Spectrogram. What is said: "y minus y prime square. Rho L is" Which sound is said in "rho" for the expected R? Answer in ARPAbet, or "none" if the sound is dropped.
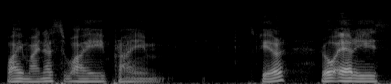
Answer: R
